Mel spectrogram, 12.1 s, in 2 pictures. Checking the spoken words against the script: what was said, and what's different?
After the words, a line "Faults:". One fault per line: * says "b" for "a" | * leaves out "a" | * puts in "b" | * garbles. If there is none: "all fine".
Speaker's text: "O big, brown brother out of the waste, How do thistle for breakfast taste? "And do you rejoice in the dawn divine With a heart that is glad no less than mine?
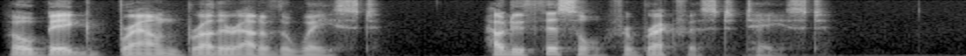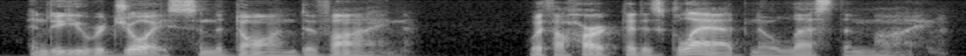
"O big, brown brother out of the waste, How do thistle for breakfast taste? "And do you rejoice in the dawn divine With a heart that is glad no less than mine?
Faults:
all fine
